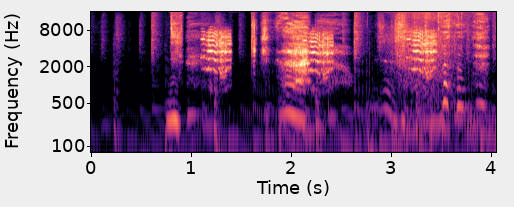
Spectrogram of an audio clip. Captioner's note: cabby strains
